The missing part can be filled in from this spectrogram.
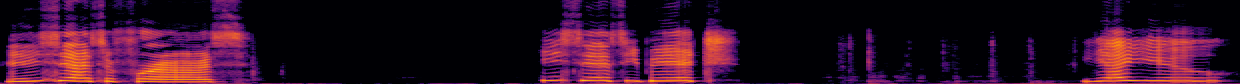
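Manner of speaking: high mock-sweet greeting; sing-song baby talk; high teasing pet voice. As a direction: tease the dog sweetly.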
